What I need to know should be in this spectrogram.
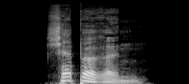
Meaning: inflection of schepp: 1. strong genitive masculine/neuter singular comparative degree 2. weak/mixed genitive/dative all-gender singular comparative degree
- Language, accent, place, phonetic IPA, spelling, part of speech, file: German, Germany, Berlin, [ˈʃɛpəʁən], schepperen, adjective, De-schepperen.ogg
